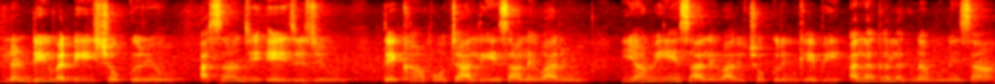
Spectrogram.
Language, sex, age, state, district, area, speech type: Sindhi, female, 45-60, Gujarat, Surat, urban, spontaneous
